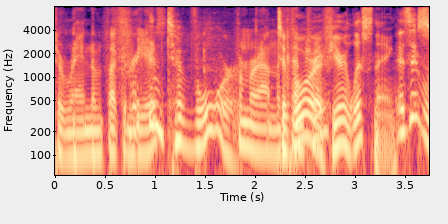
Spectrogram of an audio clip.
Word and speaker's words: Tavour: random four from around Tavor if you're listening is this really pronounced Tavares or TAVR it's ta vou like savor rhymes with savor let's say maybe they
